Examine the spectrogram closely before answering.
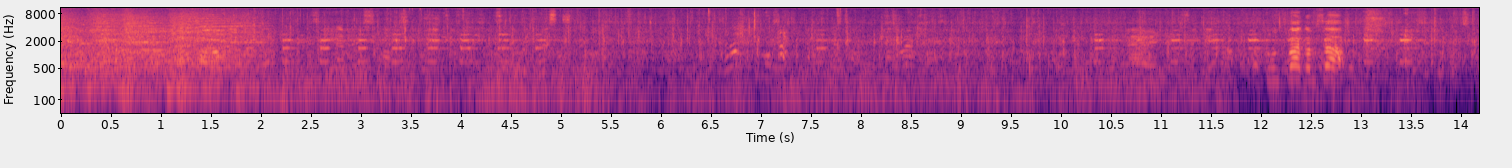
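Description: Many runners' footsteps patter on asphalt.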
